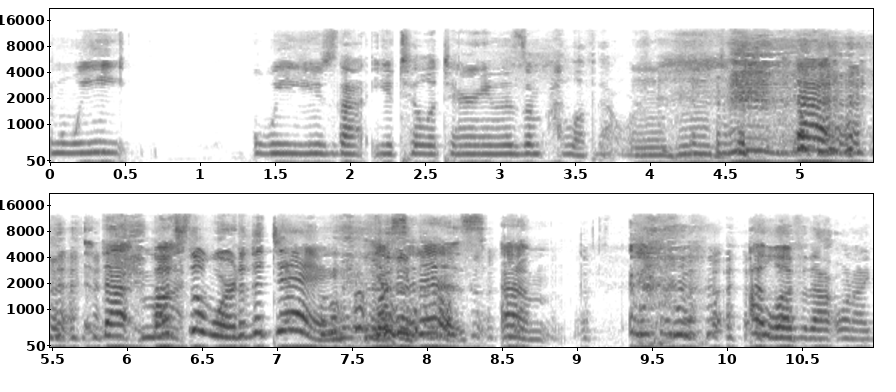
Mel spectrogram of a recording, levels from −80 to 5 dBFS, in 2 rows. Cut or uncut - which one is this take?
uncut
